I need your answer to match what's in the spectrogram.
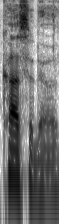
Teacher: It's Casado. We accent the first syllable.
